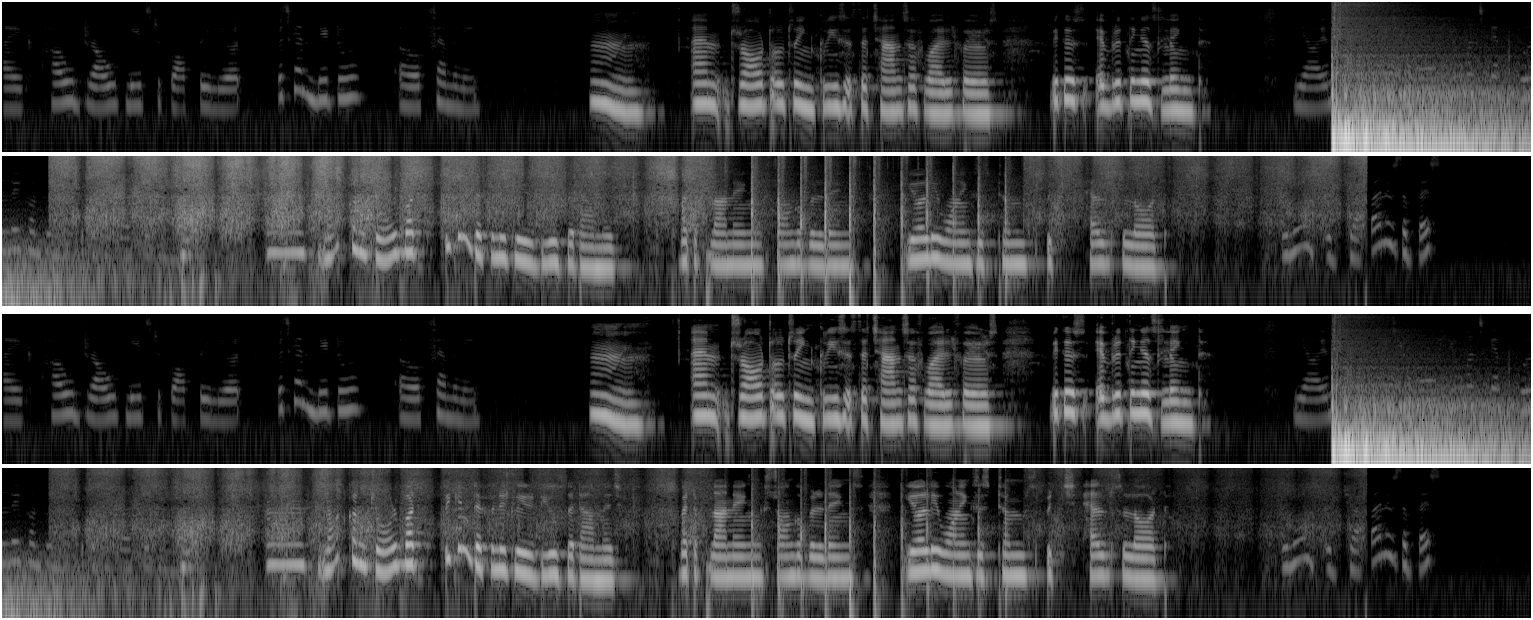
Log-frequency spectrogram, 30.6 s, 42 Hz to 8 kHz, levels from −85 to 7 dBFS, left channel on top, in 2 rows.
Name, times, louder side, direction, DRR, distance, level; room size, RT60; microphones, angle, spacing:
voice 1, 0.0-3.6 4.0-4.8 10.3-10.4 12.6-13.4 13.8-17.3 28.1-29.7, equal, ahead, 7.7 m, -52 dB
voice 2, 5.9-6.5 6.9-12.0 17.9-21.7 22.1-27.0, right 2 dB, 65° right, 1.4 m, -30 dB
sound 1, 13.3-16.0, left 2 dB, 20° left, 0.4 m, -23 dB
sound 2, 15.7-28.9, left 12 dB, 50° left, 2.0 m, -31 dB
head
